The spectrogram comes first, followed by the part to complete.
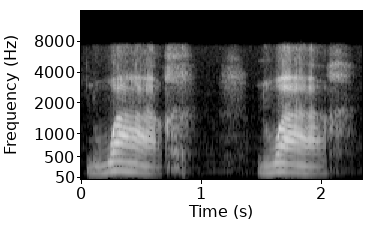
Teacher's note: we have the word noir, which means black, and the R there is very subtle, but it is there. I'm going to exaggerate it a little bit.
